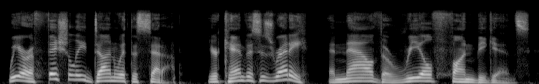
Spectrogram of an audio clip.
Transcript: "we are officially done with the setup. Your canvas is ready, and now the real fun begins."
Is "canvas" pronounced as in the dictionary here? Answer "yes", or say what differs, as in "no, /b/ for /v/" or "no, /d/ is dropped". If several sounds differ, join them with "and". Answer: yes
